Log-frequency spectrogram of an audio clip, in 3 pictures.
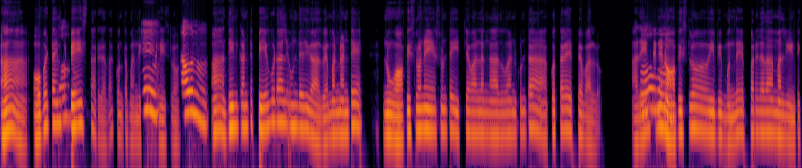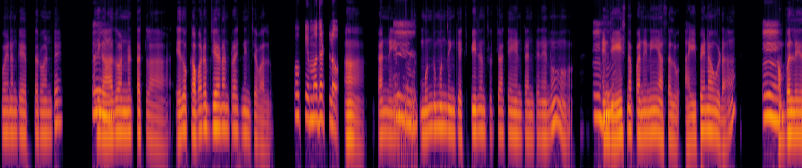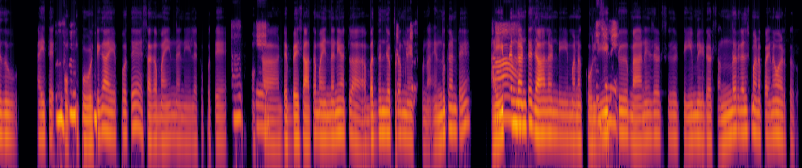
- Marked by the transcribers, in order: in English: "ఓవర్ టైమ్‌కి పే"; in English: "కంపెనీస్‌లో"; in English: "ఆఫీస్‌లోనే"; in English: "ఆఫీస్‌లో"; in English: "కవర్ అప్"; other background noise; in English: "ఎక్స్‌పీరియెన్స్"; in English: "కొలీగ్స్"; in English: "టీమ్ లీడర్స్"
- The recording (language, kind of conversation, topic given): Telugu, podcast, పని వల్ల కుటుంబానికి సమయం ఇవ్వడం ఎలా సమతుల్యం చేసుకుంటారు?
